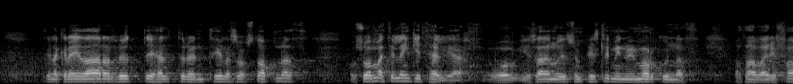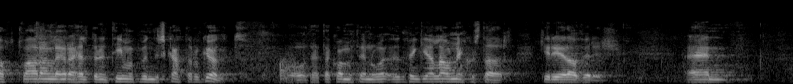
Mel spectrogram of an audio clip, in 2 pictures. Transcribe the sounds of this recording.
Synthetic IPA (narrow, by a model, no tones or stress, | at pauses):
θɛlakɾeːjðaaðɾal̥ʏːt̪ɪɦɛlt̪ʏɾɪnt̪ʰɪlasvast̪ɔpnað | ɔɣsɔmajht̪jɪlejɲcɪt̪ʰɛljaɔɣjɛsaɣðɪnuiθɛsʏmpʰɪst̪lɪmiːnʏmimɔɾkʏnað | aðθaðvaɾifawht̪vaːɾanlɛɣɾaɦɛlt̪ʏɾɪnt̪ʰiːmapʏnɪ̥skaht̪aɾɔwcœlt̪ɔɣθɛht̪akʰɔːmɪn̥t̪ɛnːuœt̪fejɲcɪðalaːwnejŋ̥kʏst̪aːðaɾ̥ | cɪɾjɛɾawfɪɾɪɾ̥ | ɛn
